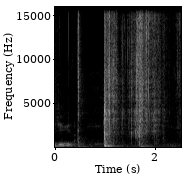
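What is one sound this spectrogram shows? A garlic bulb crunches loudly under a pressing hand.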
